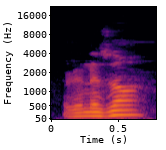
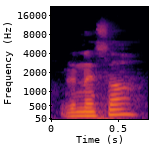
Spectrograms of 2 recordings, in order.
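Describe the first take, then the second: First: It is pronounced in a French-like way. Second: It is pronounced in a French-like way.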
